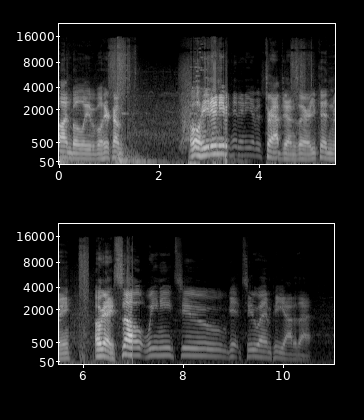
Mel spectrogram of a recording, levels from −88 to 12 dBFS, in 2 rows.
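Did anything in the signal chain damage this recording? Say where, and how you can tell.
Yes. The level drops abruptly twice, most likely from a digital gain change applied in the processing stage without a ramp. At 3.35 s everything falls by about 24 dB, sound and background noise together, then snaps back at 4.12 s. At 6.98 s it falls again, by about 14 dB, and stays down to the end. Because the noise floor moves in lockstep with the sound, this is a sudden gain jump in the signal path, not a change at the source.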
